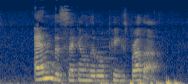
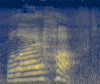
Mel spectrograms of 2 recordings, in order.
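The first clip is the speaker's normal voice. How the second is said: slow, drawn out and building louder and higher; building huff to sneeze; 4 semitones higher, 6 dB louder, much slower than usual. Acted. Wolf winding up a sneeze at the straw house, slow and swelling. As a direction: stretch each word and swell into the sneeze.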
